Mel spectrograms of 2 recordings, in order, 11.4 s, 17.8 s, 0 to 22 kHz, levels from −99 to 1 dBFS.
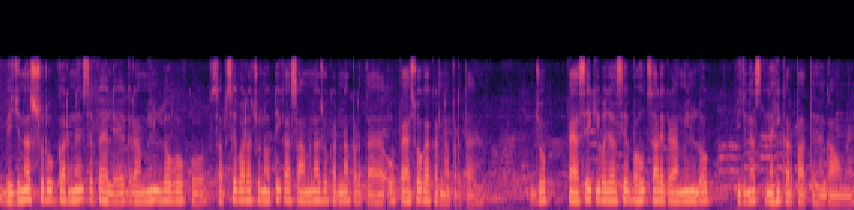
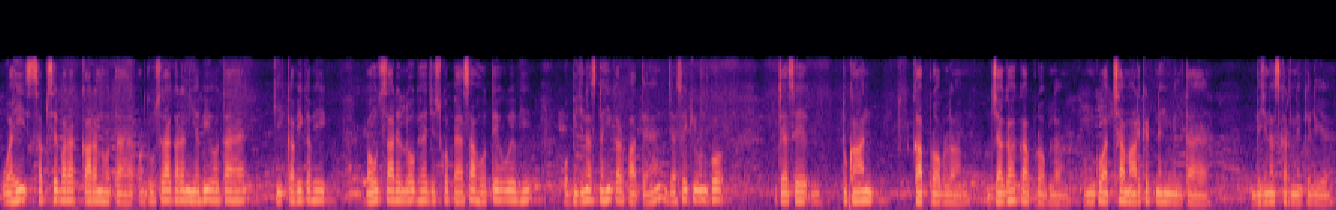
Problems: constant background noise, continuous background conversations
